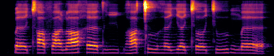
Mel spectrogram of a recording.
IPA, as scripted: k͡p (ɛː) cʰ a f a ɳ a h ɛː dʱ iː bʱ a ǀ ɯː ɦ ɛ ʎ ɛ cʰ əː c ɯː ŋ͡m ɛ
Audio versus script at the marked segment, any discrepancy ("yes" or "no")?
no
